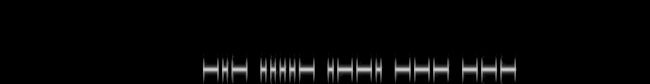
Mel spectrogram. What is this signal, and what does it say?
Morse code, heard as a keyed tone, about 25 wpm, 700 Hz. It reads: K4POO
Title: USA Call Signs - 5 Characters - 25wpm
